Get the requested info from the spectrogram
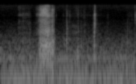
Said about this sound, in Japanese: はい、 ハサミで髪を切る音。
